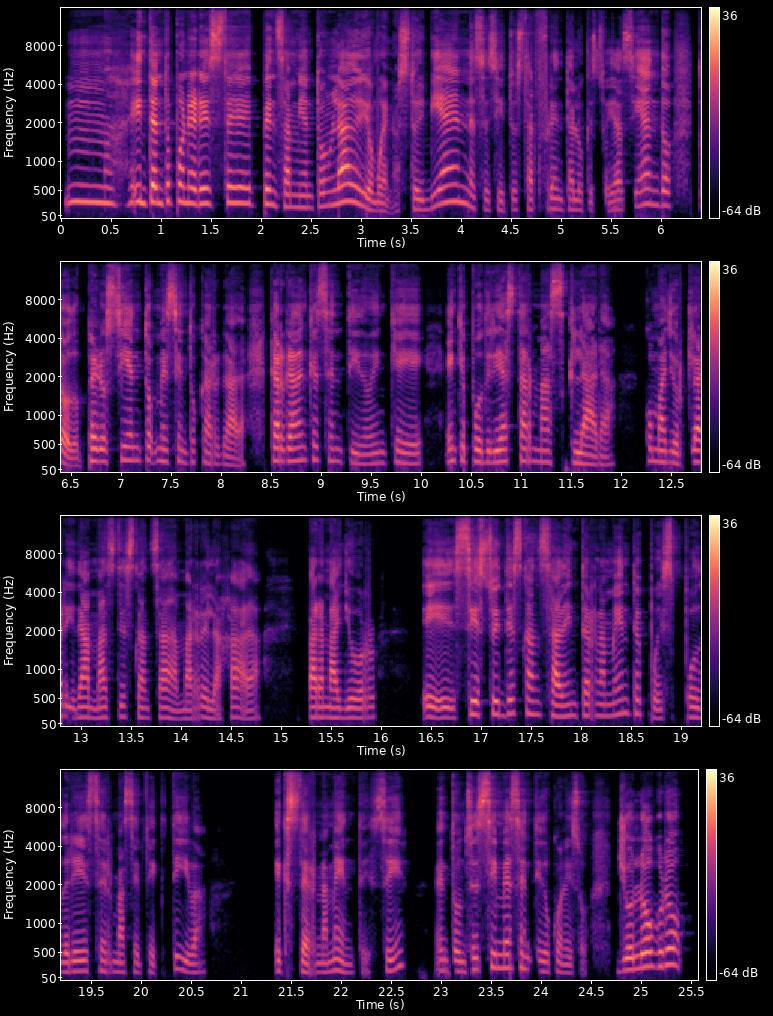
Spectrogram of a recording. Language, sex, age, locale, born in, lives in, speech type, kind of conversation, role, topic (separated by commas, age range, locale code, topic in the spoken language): Spanish, female, 45-49, es-CO, Colombia, United States, conversation, advice, user, ¿Cómo puedo usar bloques de tiempo diarios para descansar y recuperarme mejor?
